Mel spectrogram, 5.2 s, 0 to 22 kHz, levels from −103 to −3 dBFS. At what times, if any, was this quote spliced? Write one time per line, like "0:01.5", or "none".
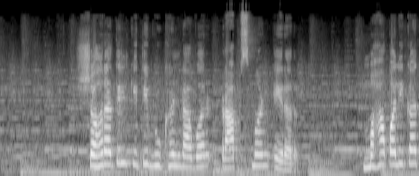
0:01.1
